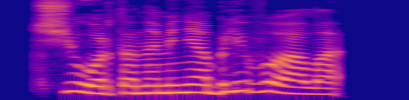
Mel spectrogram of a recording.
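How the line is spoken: Yelled. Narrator (Russian): завопил Горшков

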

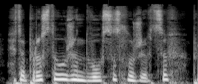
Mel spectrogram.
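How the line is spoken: Mumbled. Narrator (Russian): пробормотала я

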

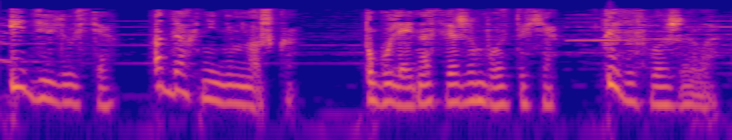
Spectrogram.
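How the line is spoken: Tender. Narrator (Russian): ласково сказала

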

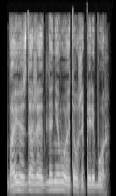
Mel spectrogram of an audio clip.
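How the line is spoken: Forced smiling. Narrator (Russian): выдавил из себя улыбку разведчик

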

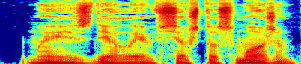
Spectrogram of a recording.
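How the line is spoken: Muttering. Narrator (Russian): пробормотал Келлан

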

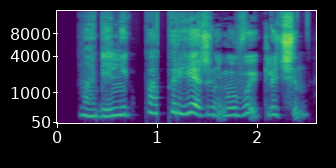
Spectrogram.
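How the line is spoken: Sobbing. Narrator (Russian): всхлипнула Синтия

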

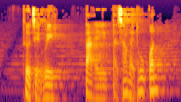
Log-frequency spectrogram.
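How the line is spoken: Hurried whisper. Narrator (Vietnamese): Tên lính vội thì thầm

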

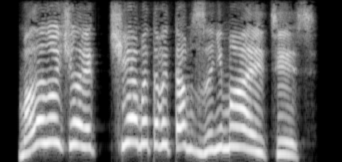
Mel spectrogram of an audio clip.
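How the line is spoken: Loud screaming. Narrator (Russian): Она во весь голос завопила

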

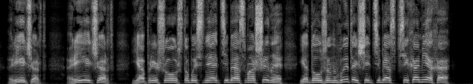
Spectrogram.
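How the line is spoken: Shouting. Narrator (Russian): немец закричал

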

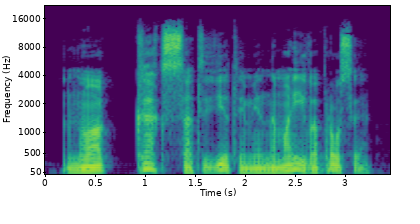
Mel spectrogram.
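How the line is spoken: Whisper. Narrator (Russian): прошептал я

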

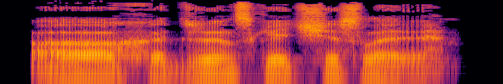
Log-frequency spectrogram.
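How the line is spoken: Sighing. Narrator (Russian): вздохнул Ред

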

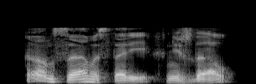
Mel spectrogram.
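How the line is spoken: Chuckling. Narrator (Russian): хохотнул однорукий маг

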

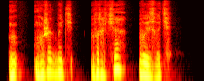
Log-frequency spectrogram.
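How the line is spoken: Uncertain question. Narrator (Russian): неуверенно спросила Юлия

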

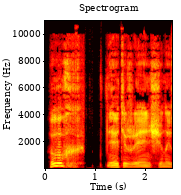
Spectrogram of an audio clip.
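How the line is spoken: Groan. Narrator (Russian): застонал Хейнс

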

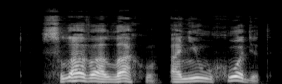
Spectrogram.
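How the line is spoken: Plain. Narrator (Russian): сказал Караджихан

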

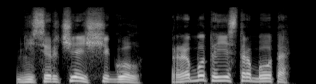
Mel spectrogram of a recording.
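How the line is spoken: Deep bass male voice. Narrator (Russian): пробасил мужик

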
